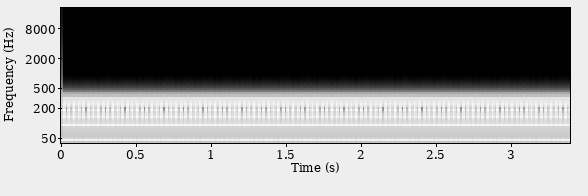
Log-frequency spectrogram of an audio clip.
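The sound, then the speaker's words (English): A steady, low-pitched sine tone, around 100 hertz, hums continuously at an even volume for several seconds with no variation and no voices. “Maybe a low-frequency sine wave around 100 hertz?”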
